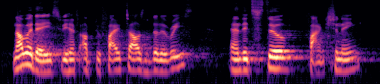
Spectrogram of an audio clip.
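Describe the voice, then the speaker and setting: A man with a Czech accent, medium pitch, fairly even intonation and a moderate pace. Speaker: professor of fetal medicine. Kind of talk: lecture.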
